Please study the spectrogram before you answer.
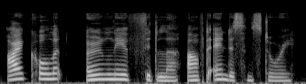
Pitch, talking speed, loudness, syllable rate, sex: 210 Hz, 175 wpm, -19 LUFS, 5.8 syllables/s, female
